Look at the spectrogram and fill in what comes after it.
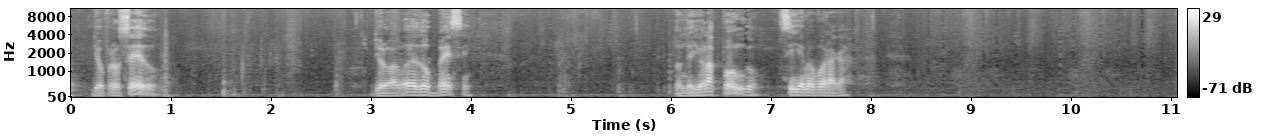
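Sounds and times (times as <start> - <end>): low steady hum: 0.0 - 11.0
soft knocks of cloth: 0.6 - 3.0, 4.3 - 6.3.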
